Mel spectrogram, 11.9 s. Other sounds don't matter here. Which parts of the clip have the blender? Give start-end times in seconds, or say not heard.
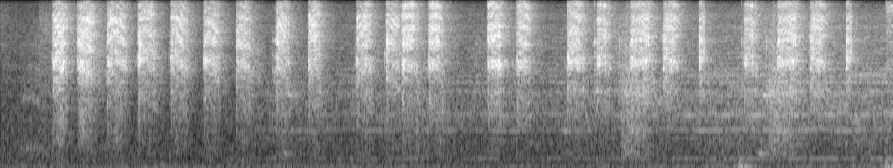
3.4-11.8.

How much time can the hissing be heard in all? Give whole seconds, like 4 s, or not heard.
12 s.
